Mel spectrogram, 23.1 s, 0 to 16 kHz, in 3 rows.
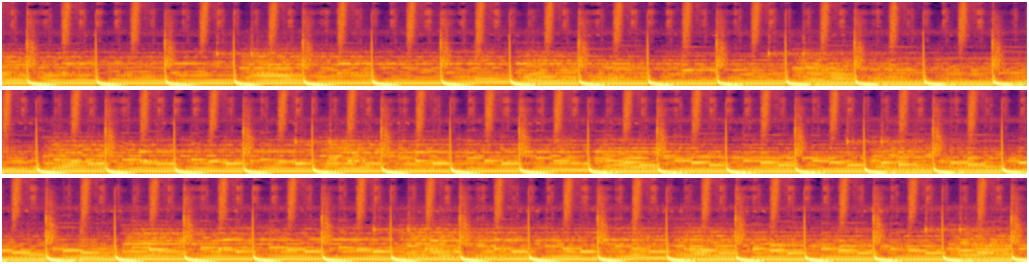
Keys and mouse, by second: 1.6 click, 3.6 shift+a, 5.7 g, 7.3 KP_7, 8.1 r, 11.6 KP_0, 13.0 click, 15.1-17.2 shift+drag, 19.0 shift+a, 20.9 KP_7, 21.6 g, 22.9 KP_0.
